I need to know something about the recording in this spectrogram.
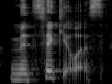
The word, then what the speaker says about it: meticulous: attention to detail so meticulous has four syllables and how many of them are schwa when I say meticulous so three of them pretty amazing so the first the third and the fourth they're all choise the second syllable the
